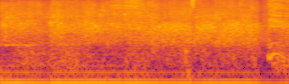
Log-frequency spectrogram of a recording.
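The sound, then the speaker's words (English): An audience breaks into steady, sustained applause during a church service as a guest is invited up to speak, a dense wash of many hands clapping at an even level throughout with no voices standing out. “If you guys could give him a round of applause.”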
